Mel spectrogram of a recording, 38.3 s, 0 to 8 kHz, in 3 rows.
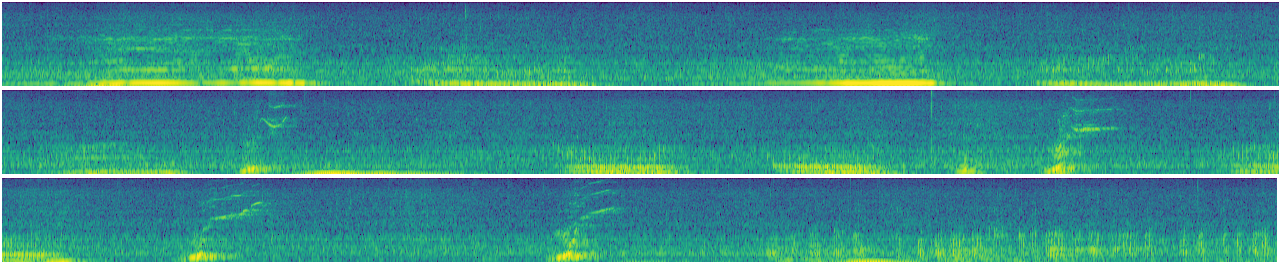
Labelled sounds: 0.5	2.9	humpback whale, 0.88 to 2.3 kHz
7.6	8.9	humpback whale, 1.7 to 2.3 kHz
13.5	13.9	humpback whale, 0.78 to 1.1 kHz
15.3	15.7	humpback whale, 2.0 to 4.7 kHz
23.4	24.0	humpback whale, 1.7 to 6.2 kHz
27.6	28.1	humpback whale, 1.7 to 4.5 kHz
31.0	31.8	humpback whale, 0.84 to 5.2 kHz

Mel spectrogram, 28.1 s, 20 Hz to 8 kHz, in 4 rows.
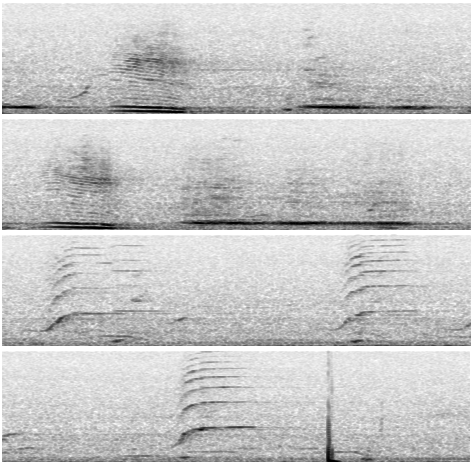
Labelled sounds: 1.7	2.5	humpback whale, 1.1 to 1.7 kHz
4.7	5.0	humpback whale, 0.80 to 0.90 kHz
7.8	8.7	humpback whale, 1.2 to 2.1 kHz
14.8	16.2	humpback whale, 0.80 to 5.8 kHz
19.2	20.2	humpback whale, 0.80 to 6.8 kHz
23.8	24.9	humpback whale, 0.80 to 7.6 kHz

